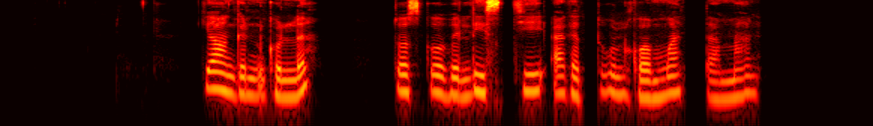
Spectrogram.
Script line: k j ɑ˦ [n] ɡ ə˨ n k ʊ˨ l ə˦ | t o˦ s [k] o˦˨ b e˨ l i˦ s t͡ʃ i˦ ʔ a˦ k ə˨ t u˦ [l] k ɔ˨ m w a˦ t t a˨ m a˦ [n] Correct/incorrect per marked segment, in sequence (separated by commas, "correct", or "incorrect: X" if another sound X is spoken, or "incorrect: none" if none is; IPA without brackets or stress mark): incorrect: ŋ, correct, correct, correct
